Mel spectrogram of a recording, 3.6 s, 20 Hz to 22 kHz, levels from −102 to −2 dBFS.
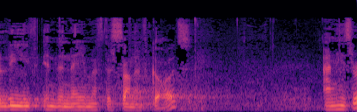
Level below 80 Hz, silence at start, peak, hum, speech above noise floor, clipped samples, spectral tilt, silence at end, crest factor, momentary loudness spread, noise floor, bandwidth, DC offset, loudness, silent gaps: -82 dBFS; 0 s; -20 dBFS; none; 22 dB; under 0.1%; -5 dB/octave; 0 s; 18 dB; 23 LU; -60 dBFS; 11.5 kHz; under 0.1%; -39 LUFS; none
